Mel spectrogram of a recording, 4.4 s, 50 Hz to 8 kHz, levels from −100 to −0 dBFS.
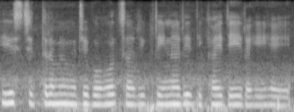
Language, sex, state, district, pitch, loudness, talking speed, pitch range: Hindi, female, Maharashtra, Mumbai Suburban, 195 Hz, -15 LUFS, 150 wpm, 190-205 Hz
